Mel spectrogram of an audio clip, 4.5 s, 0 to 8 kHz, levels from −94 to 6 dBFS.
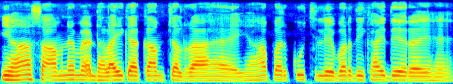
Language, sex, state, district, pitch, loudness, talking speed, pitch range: Hindi, male, Jharkhand, Ranchi, 150 Hz, -16 LUFS, 225 wpm, 140-155 Hz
